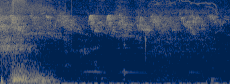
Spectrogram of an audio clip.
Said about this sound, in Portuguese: Eu não sei se o pessoal consegue ouvir os, os pássaros todos aí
